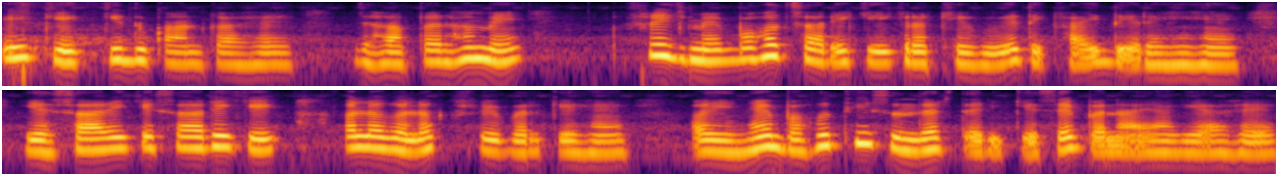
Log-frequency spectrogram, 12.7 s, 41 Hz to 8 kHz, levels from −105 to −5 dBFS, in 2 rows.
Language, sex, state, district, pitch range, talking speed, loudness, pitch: Hindi, female, Rajasthan, Churu, 165-215 Hz, 135 wpm, -18 LUFS, 185 Hz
